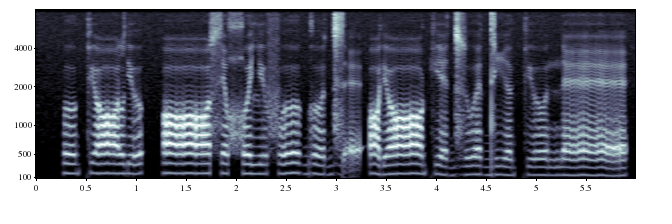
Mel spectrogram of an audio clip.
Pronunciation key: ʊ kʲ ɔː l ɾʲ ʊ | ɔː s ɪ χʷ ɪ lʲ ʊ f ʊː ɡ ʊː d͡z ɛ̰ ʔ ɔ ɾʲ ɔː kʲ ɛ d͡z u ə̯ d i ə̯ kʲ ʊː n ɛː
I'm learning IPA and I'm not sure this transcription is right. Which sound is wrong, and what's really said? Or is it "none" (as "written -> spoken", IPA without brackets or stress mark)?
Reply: none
